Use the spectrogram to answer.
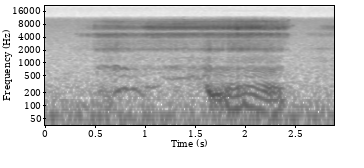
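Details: Man asleep at night after a day of partying, snoring: a single rough, rattling snore on an in-breath with faint room hiss.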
